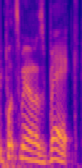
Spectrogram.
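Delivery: ordinary talk, nothing marked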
